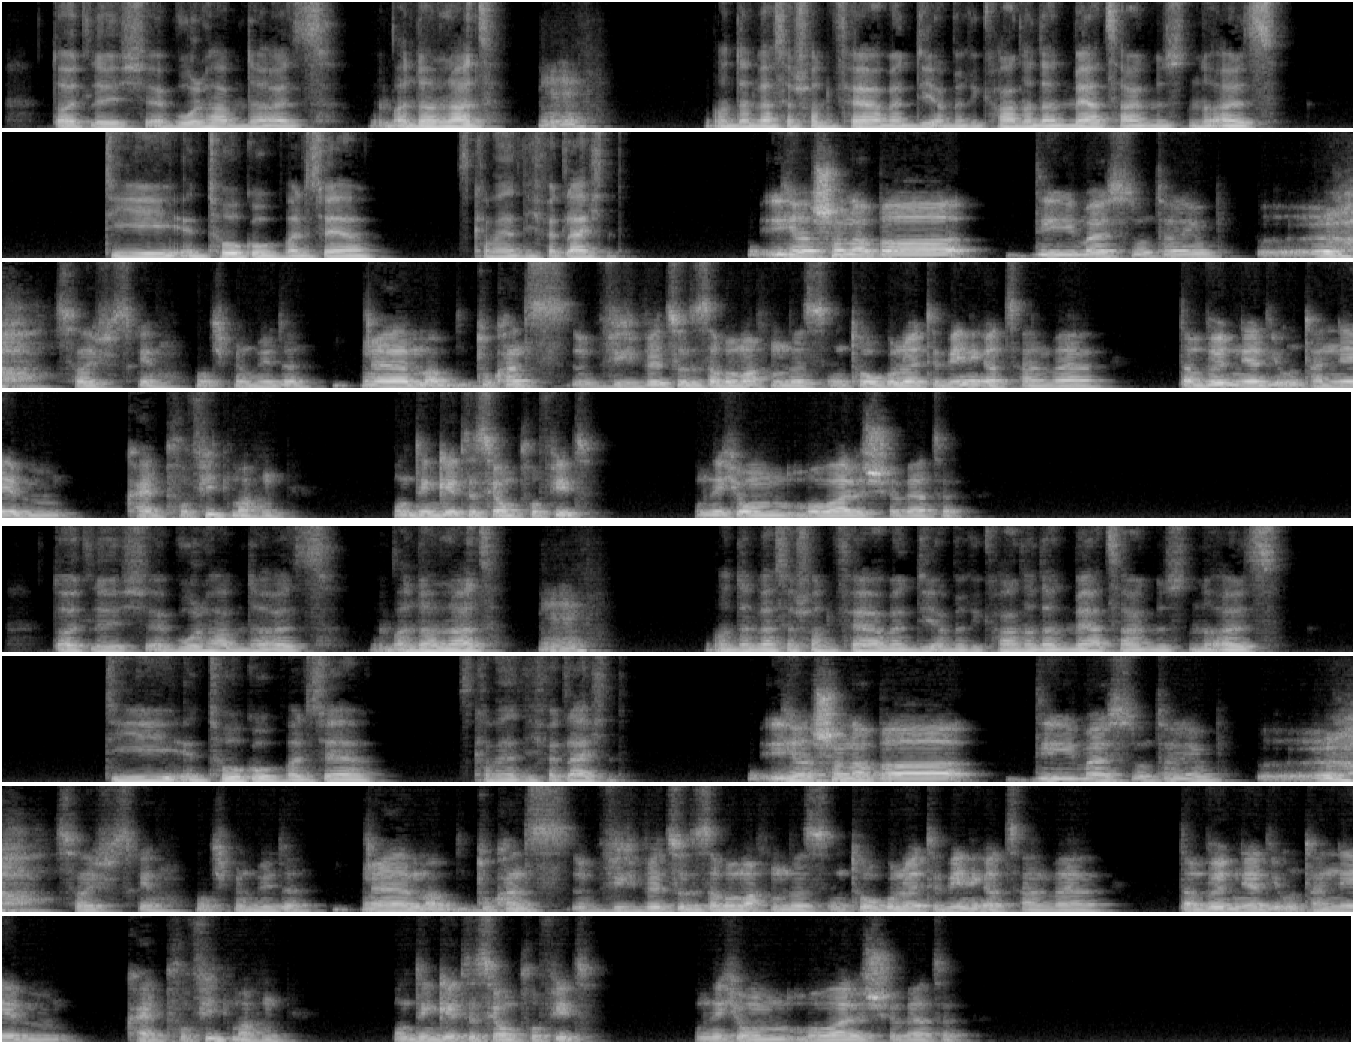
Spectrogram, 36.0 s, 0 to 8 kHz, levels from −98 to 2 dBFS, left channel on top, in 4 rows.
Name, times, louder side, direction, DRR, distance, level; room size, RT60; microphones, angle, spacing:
voice 1, 0.3-2.2 2.5-3.3 4.7-8.5 9.7-11.4 12.2-13.0, left 2 dB, 50° left, 0.6 m, -26 dB
voice 2, 3.6-3.9 14.0-15.4 15.9-17.1 17.4-20.0 20.4-25.3 25.9-27.4 27.9-28.9 29.6-30.9 31.6-33.4, left 3 dB, 15° left, 0.9 m, -27 dB
3.2 x 2.1 x 3.1 m
head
